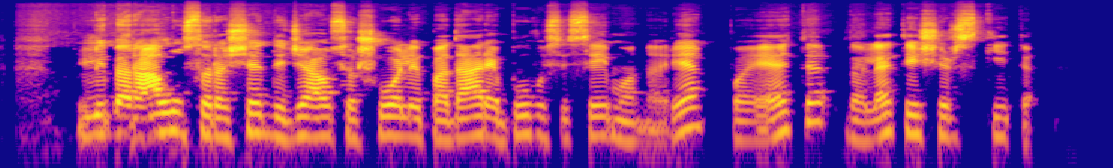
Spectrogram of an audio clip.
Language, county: Lithuanian, Telšiai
